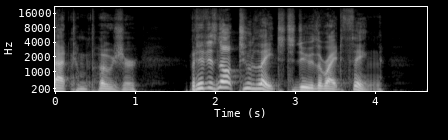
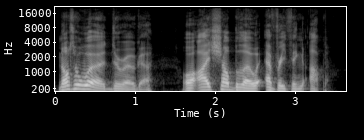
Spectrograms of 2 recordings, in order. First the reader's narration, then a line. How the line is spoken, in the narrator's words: he said coldly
